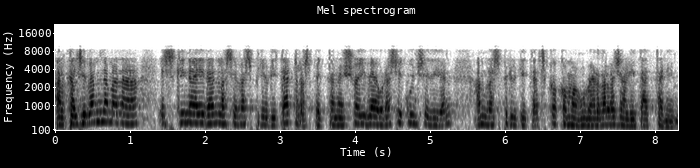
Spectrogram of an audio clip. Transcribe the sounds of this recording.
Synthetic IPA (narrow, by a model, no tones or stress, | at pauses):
əlˠkəlˠziβamd̪əməna | eskinəeɾənləsːeβəspɾiuɾit̪ad͡zrəspɛk̚t̪ənəʃɔiβɛwɾəsikuinsiðiən | ə̰mləspɾiuɾit̪at͡skəkɔməɣ̞uβɛɾðələʒənəlit̪at̪ːənim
